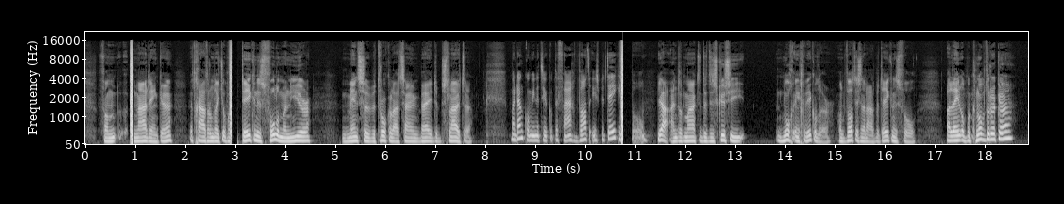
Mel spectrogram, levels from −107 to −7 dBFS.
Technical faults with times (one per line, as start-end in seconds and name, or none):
0.90-0.98 wireless microphone squelch dropout
2.86-3.04 wireless microphone squelch dropout
10.67-10.94 wireless microphone squelch dropout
